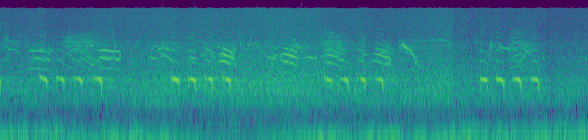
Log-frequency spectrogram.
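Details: Black-billed cuckoo singing soft, hollow notes in quick groups of about four, repeated several times, amid a busy chorus of other birds with higher chirps and whistles and a low steady rumble.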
